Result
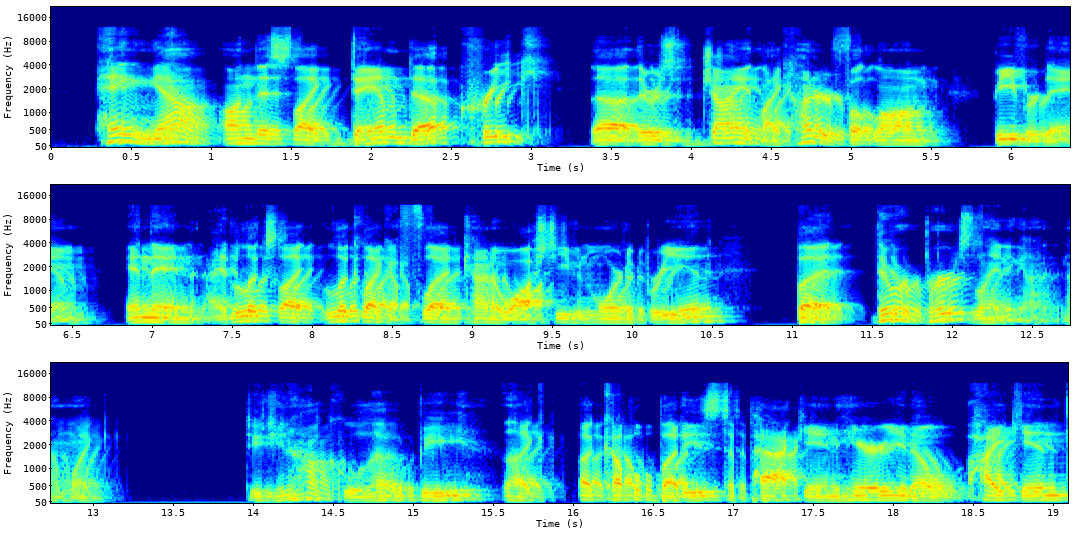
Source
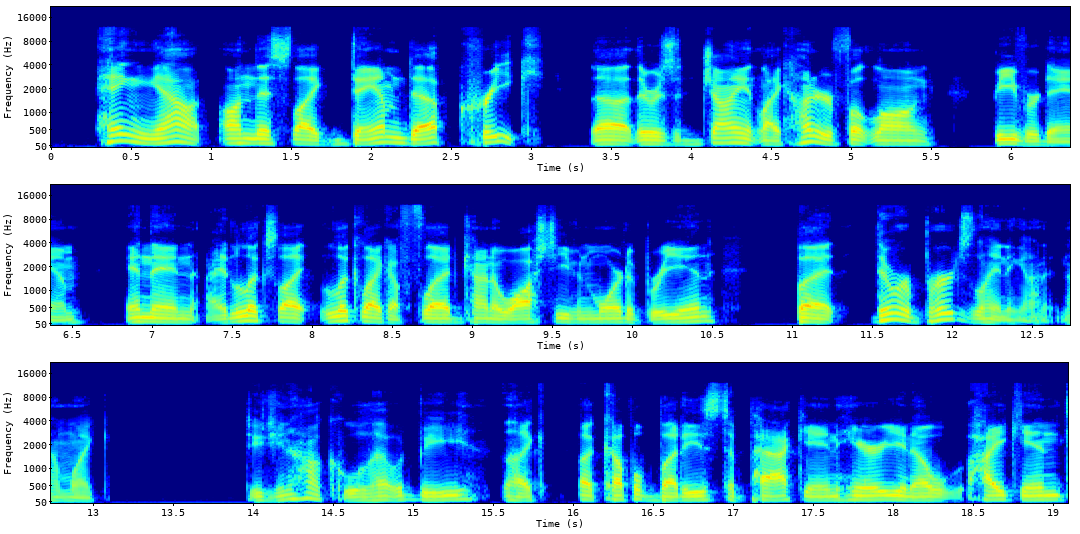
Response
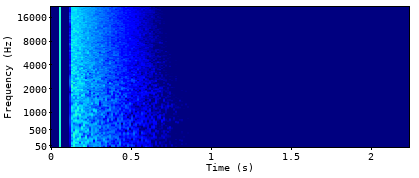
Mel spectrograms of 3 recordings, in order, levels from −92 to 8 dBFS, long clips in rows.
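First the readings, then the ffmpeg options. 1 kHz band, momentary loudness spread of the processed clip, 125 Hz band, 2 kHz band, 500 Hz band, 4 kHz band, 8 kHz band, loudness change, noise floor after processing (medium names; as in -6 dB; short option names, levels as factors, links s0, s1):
+6.0 dB, 9 LU, +6.5 dB, +5.5 dB, +6.0 dB, +5.5 dB, +5.0 dB, +6.0 dB, -69 dBFS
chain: -filter_complex "[0:a]asplit=2[s0][s1];[s1]adelay=70,lowpass=f=1500:p=1,volume=0.596,asplit=2[s2][s3];[s3]adelay=70,lowpass=f=1500:p=1,volume=0.22,asplit=2[s4][s5];[s5]adelay=70,lowpass=f=1500:p=1,volume=0.22[s6];[s0][s2][s4][s6]amix=inputs=4:normalize=0,volume=1.78"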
